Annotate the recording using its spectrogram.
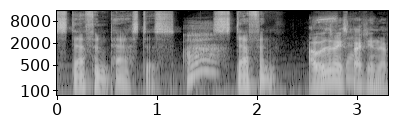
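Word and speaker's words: Stephan Pastis: up pearls before swine i've been i've been pronouncing his name wrong for months now that is his name isn't steven his name isn't steven pass this is stefan pastis stefan i wasn't expecting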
